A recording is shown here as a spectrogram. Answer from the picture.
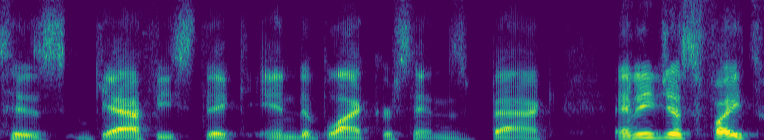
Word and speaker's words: Krrsantan: Then we get, which is probably the best wake up scene in Star Wars with Black Krrsantan. Am I pronouncing that correctly?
